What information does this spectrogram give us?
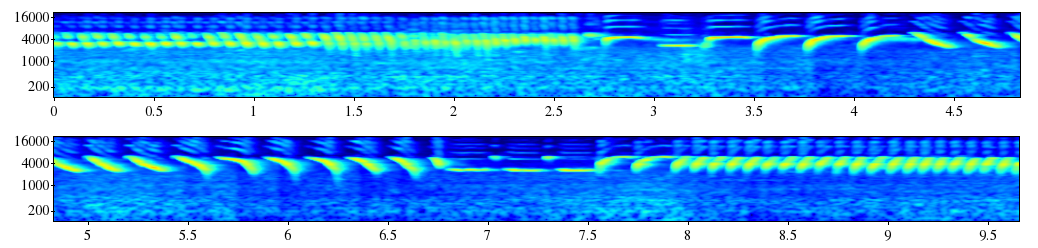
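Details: Young canary singing as a lure to coax reluctant canaries into song: a high buzzy trill gives way to fast tours of rising, sweeping notes, a brief steady whistled note, then a dense rapid roll.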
